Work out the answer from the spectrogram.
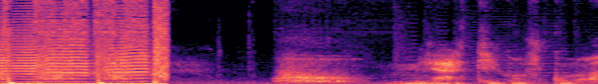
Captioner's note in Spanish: suspiro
